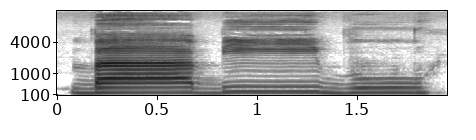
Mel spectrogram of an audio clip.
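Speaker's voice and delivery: each syllable drawn out slowly; teacher's slow recitation drill. Shown as a demonstration. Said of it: "बा खड़ी ज़बर बा".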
